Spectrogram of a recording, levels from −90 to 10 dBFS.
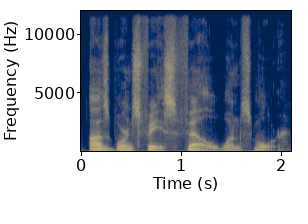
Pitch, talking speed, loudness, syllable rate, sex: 90 Hz, 140 wpm, -17 LUFS, 3.6 syllables/s, male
